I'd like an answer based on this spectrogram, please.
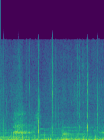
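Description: Background music with held notes and sharp clicks running through it.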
